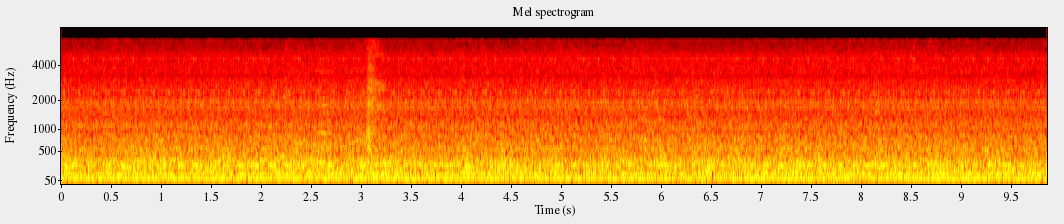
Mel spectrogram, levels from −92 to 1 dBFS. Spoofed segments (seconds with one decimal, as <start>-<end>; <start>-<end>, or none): 5.8-6.9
